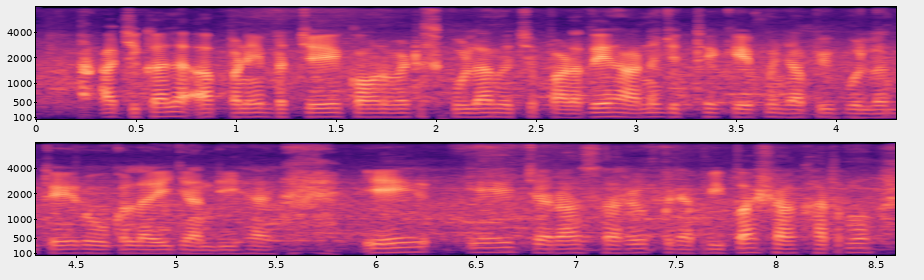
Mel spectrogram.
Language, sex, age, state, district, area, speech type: Punjabi, male, 18-30, Punjab, Bathinda, rural, spontaneous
